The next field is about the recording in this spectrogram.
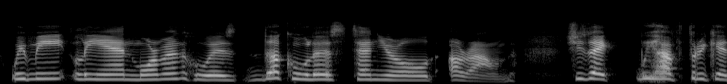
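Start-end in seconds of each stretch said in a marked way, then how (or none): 6.3-7.2 put-on raspy, creaky, tough girl voice. Recapping the episode, quoting the ten-year-old Lyanna Mormont in a raspy voice. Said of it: "I don't know why I gave her such a raspy voice".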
